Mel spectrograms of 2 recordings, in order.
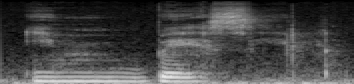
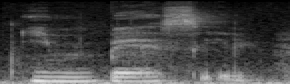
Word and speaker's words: imbécil: And this is where we will put the tilde because this is where we're putting emphasis. Okay? When we're pronouncing it, imbécil. Imbécil.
